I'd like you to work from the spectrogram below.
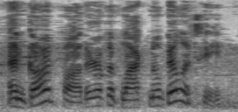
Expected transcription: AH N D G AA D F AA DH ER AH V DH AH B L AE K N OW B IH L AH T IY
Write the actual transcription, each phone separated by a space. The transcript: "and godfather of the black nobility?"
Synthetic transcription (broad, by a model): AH N G AA D F AA DH ER AH V DH AH B L AE K N OW B IH L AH T IY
